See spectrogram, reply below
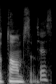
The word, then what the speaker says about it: Thompson: Tessa Thompson. – Yeah. The H is silent.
